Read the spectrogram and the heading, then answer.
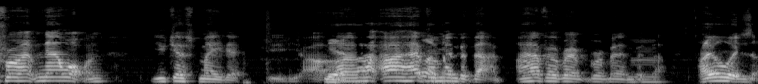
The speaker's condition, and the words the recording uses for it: Aphasia. And he's literally... almost had to learn how to speak again.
